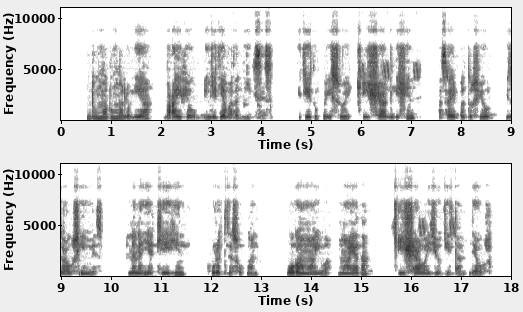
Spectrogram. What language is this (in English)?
Wolaytta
